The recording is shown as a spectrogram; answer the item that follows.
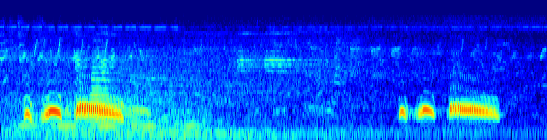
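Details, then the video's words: Spotted dove, 'giọng đồng' style 'gáy thúc gù' song used to stimulate other doves: two phrases of two quick hoots leading into a long rich coo, with a faint high chirp from another bird between them. "Cu Gáy Giọng Đồng Chuẩn GÁY THÚC GÙ Kích Mồi Tập Bổi Ức Chế.Tiếng Cu Kích Trống.cu gáy giọng đồng"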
